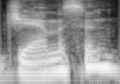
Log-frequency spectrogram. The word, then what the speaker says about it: Jamison: to you today Jameson or or arguably in certain parts of the country may be pronounced Jameson which is part of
